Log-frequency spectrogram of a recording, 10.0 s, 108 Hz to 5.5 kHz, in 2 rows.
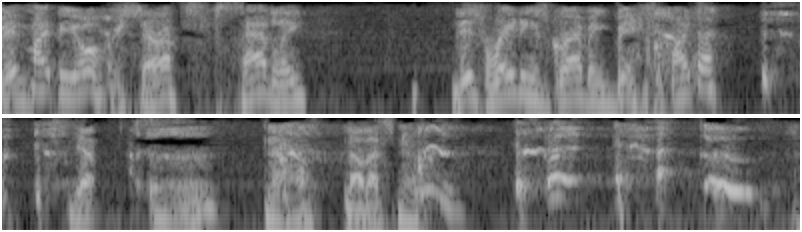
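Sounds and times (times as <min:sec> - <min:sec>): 
speech: 0:00.1 - 0:02.0, 0:02.6 - 0:09.8
harsh coughing: 0:04.0 - 0:09.9.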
